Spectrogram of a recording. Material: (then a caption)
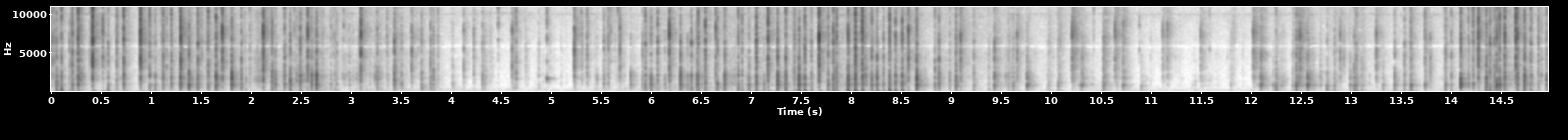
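Cardboard. Fingernails and fingertips tap rapidly on a flat, book-sized blue cardboard box with small stickers, held in both hands and likely hollow. The dense, dry clicks and hollow knocks come in bursts with quieter gaps between them and stop almost instantly, with a low thud under the sharper ticks.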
